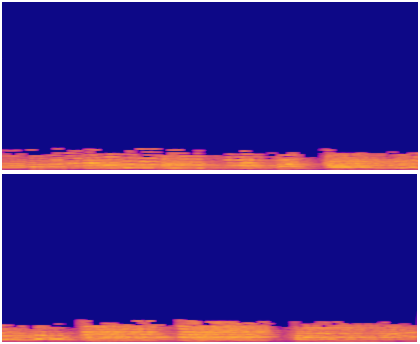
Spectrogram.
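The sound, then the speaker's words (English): A loud, steady train horn sounds in the yards of the Western Railroad in Portola, holding long sustained blasts with brief breaks between them, and no voices. “In the yards of the Western Railroad in Portola, a man walks stealthily along the station platform.”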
